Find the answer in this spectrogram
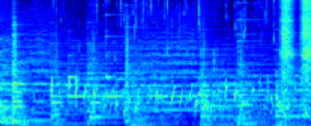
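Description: Cartoon liquid sound effect of quick rising bloops, like chemicals pouring and bubbling, over background music, with a short hiss near the end.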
